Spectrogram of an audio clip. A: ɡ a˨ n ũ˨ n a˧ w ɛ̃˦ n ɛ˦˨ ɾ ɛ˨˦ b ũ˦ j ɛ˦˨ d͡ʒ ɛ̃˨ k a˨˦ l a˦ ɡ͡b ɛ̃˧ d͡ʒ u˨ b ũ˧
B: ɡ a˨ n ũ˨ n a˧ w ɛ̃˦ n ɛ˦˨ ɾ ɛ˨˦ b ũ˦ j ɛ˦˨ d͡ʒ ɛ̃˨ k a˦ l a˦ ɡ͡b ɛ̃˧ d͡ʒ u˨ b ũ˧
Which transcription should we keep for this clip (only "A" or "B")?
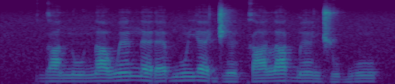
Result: A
